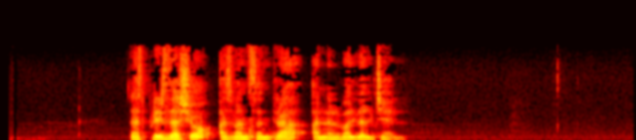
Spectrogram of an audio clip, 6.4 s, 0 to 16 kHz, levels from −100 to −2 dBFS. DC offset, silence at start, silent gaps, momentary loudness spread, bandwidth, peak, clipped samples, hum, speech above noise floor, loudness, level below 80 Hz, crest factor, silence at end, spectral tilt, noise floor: under 0.1%; 1.3 s; none; 10 LU; 11.5 kHz; -12 dBFS; under 0.1%; none; 44 dB; -28 LUFS; -84 dBFS; 20 dB; 2.3 s; -3 dB/octave; -73 dBFS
